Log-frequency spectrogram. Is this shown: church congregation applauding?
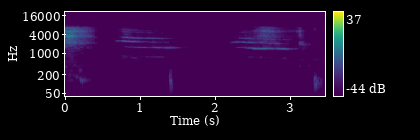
no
